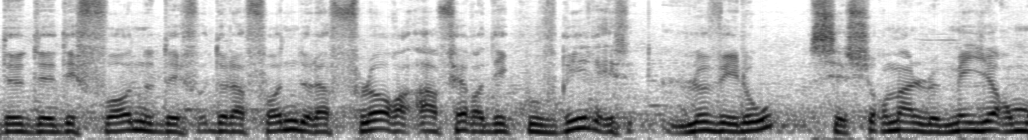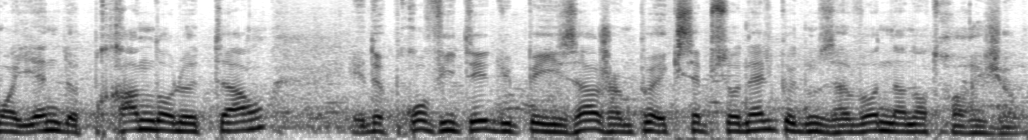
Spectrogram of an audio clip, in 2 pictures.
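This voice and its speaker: Fairly high-pitched male voice at a moderate pace, with fairly even intonation, very even loudness and noticeable background noise. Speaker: mayor. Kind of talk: interview. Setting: conference. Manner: hesitant with fillers.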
